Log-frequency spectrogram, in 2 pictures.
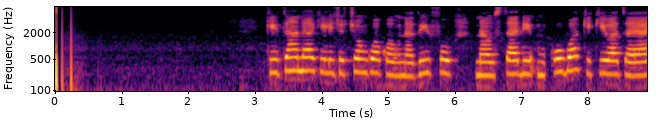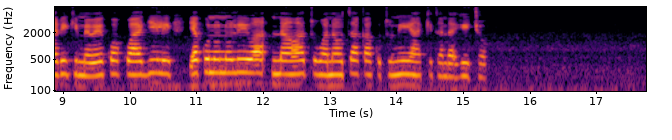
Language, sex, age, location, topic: Swahili, female, 25-35, Dar es Salaam, finance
